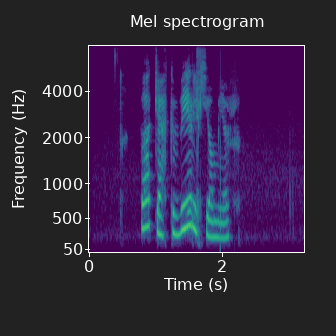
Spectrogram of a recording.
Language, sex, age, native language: Icelandic, female, 7, Icelandic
